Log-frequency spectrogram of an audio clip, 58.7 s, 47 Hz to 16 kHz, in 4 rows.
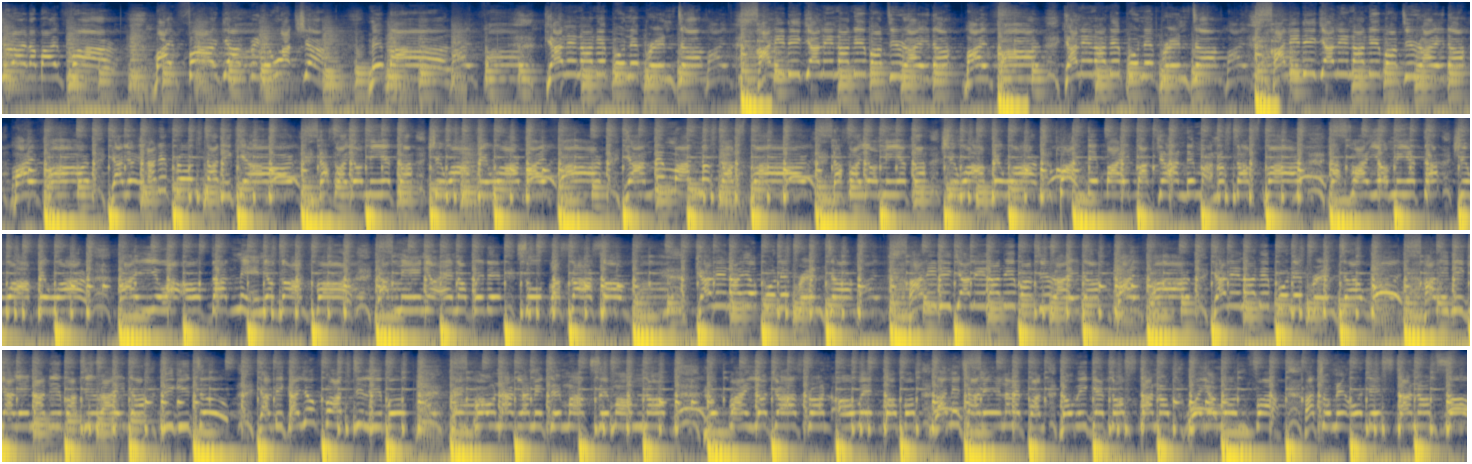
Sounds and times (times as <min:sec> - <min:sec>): Music: 0:00.0 - 0:58.6.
